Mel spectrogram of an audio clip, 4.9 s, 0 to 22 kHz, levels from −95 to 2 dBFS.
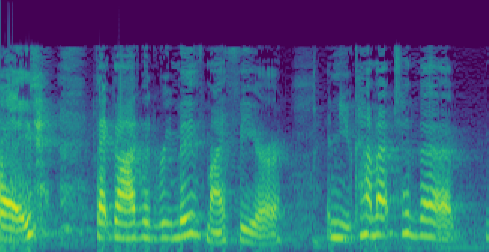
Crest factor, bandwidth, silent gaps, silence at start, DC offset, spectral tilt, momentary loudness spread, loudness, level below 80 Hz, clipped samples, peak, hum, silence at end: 14 dB; 11 kHz; none; 0 s; under 0.1%; -4.5 dB/octave; 10 LU; -15 LUFS; -48 dBFS; under 0.1%; 0 dBFS; none; 0 s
